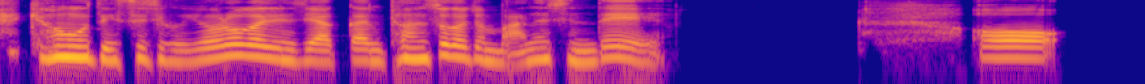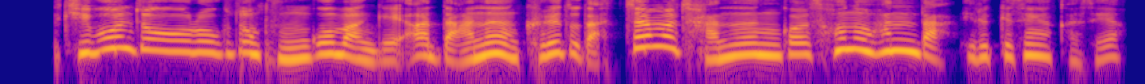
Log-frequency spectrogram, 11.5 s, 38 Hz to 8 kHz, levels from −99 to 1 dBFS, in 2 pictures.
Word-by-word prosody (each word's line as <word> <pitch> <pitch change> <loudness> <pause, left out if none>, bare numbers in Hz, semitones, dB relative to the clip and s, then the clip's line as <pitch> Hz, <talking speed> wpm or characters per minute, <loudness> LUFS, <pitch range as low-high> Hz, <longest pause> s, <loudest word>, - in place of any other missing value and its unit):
경우도 210 -1 +3
있으시고 170 -3 -5
여러 205 +7 0
가지 210 -5 +2
이제 170 0 -5
약간 165 +1 -2
변수가 200 +3 0
좀 185 -3 -6
많으신데 175 +1 -3 1.6
어 200 -1 +3 0.8
기본적으로 305 -2 +1
그 260 - -9
좀 270 -2 0
궁금한 205 0 +1
게 170 +1 -5
'아 235 +1 +2
나는 240 +2 +2
그래도 250 +5 -1
낮잠을 400 - +3
자는 235 +3 0
걸 255 +1 -1
선호한다.' 315 0 +2
이렇게 215 +1 -7
생각하세요? 215 -4 -6
215 Hz, 310 characters per minute, -23 LUFS, 190-260 Hz, 1.6 s, 경우도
